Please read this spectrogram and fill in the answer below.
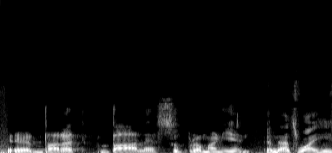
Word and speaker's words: Bharat Balasubramanian: Give us the exact pronunciation of your name. Bharat, Balasubramanian.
